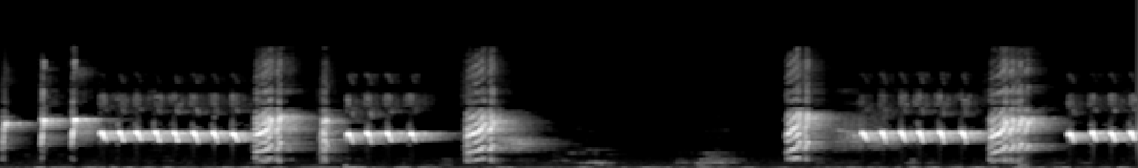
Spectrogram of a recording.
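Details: Cucak kinoy bulbul singing steadily as a training master for caged birds: high buzzy trills broken by harsh bursts, a silent pause of about two seconds, then the trilled phrases resume.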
